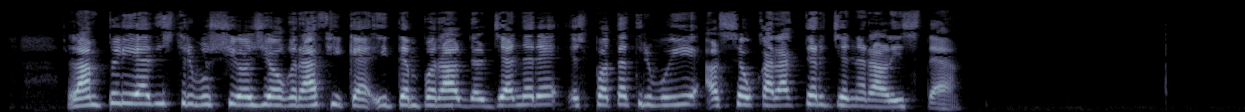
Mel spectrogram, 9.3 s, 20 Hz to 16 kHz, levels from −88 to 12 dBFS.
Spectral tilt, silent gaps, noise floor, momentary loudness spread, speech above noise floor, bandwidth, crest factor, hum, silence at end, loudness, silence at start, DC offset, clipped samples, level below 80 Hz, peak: -2 dB/octave; none; -84 dBFS; 7 LU; 61 dB; 11 kHz; 18 dB; none; 2.2 s; -24 LUFS; 0.5 s; under 0.1%; under 0.1%; -84 dBFS; -6 dBFS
